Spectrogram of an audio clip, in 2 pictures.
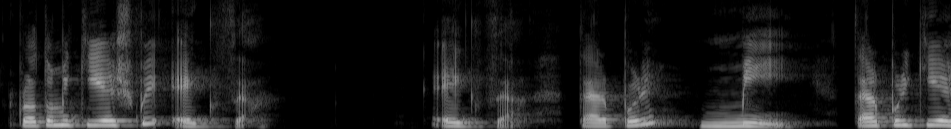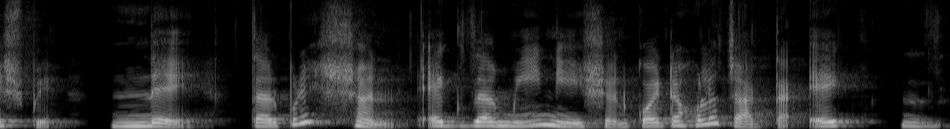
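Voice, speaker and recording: A woman's voice: a little high, darkish tone, lo-fi sound. A woman teacher giving an exam-prep lesson, sounding words out syllable by syllable and asking and answering her own questions.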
